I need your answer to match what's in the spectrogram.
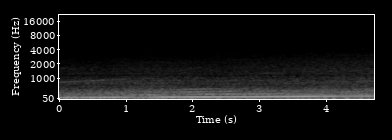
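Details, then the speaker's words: Early-80s Ford Mustang after a spark fix for sporadic stalling: engine note climbs smoothly with road speed and no longer breaks up at higher RPM. "and before it used to break up when it got to higher RPMs. It's not doing that anymore."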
